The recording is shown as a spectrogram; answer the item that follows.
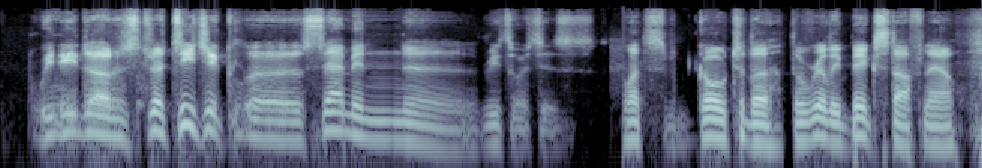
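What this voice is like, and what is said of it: Usual voice. Nothing is said of it.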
